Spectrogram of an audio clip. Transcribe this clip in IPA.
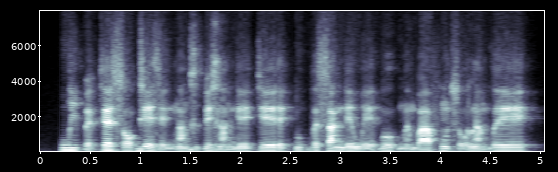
w i˦ ɓ ɛ˨ k ɛ˦ s ɔ˨˦ ɡ eː˦˨ z e˨ ŋ ã˧ ɡ ɨ˨˦ ɓ e˦ ɣ ã˧ ŋ eː˧ k eː˦ ɾ e˧ k͡p u˦ b ə˦ s a˦ ŋ eː˧ w e˨˦ ɓ oː˦˨ ɡʷ ɛ̃˨˦ b aː˧ f ũ˦ s o˨˦ l ã˧ ɡʷ eː˦

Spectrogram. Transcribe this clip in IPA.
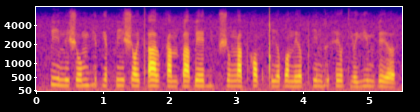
k͡p i n i ʃ o m bʲ a pʲ a k͡p i ʃ ɔ ɪ̯ tʼ a l k a m ɓ a ɓ e bʲ e p ʃ o ŋ a pʰ ɔ p ǃ i ə̯ ɓ ɔ n ɪ ə̯ pʰ i n ɡ ʉ h ɪ ʊ̯ tʲ o ɪ̯ vʲ ʉ m ɗ ɪ ə̯

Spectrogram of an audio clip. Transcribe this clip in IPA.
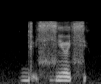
ɡ ḛ sʲ zʲ ə̃ sʲ

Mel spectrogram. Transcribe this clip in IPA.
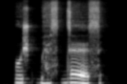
ʊ ʃ ɡ͡b æ̤ s d ɛː s

